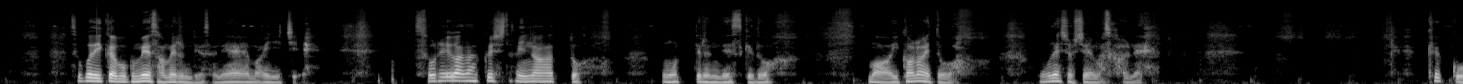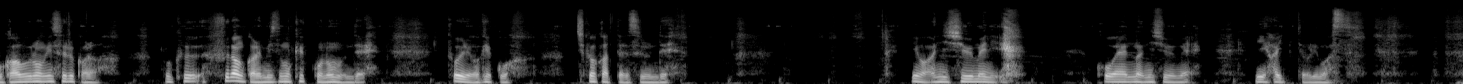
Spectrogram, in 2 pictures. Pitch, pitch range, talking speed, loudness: 115 Hz, 95-135 Hz, 235 characters per minute, -21 LUFS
